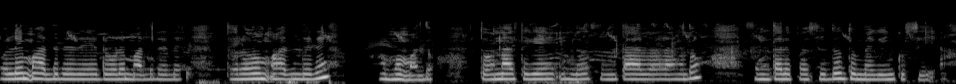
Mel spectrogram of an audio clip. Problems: none marked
